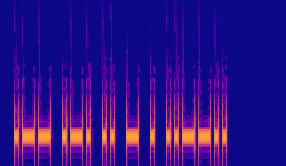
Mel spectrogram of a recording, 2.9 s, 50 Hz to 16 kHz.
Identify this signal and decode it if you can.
Morse code, heard as a keyed tone, about 28 wpm, 700 Hz. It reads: WRITE?
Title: Sentences from Top 600 Words 30wpm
